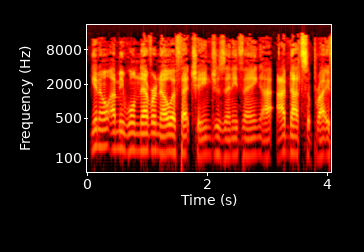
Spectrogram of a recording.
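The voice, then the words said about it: Slightly raspy, hoarse voice. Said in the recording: “I apologize for my voice. I did a lot of yelling at baseball games this weekend, so I'm a little raspy. ... I barely have a voice.”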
